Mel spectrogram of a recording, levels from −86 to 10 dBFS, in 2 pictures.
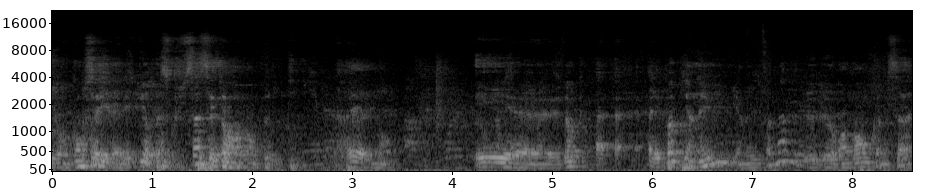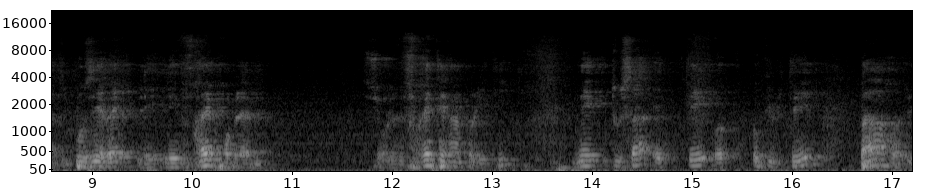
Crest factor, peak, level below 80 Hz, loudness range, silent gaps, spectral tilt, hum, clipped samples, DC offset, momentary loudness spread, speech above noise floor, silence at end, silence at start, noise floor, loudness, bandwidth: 20 dB; -20 dBFS; -58 dBFS; 5 LU; none; -6.5 dB/octave; none; under 0.1%; under 0.1%; 17 LU; 24 dB; 0 s; 0 s; -62 dBFS; -39 LUFS; 16 kHz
